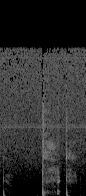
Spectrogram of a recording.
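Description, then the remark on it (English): A few sharp coughs in quick succession, with brief pauses between the bursts and no talking over them. “sorry about that. didn't have my hand on the cough button”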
